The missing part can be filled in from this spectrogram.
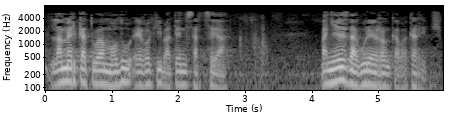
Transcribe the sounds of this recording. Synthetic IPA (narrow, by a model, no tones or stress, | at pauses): lame̞ɾkat̪uamo̞ðuʔe̞ɣ̞o̞kiβat̪e̞nsaɾt͡se̞̰a̰ | βajɲaezd̪aɣ̞uɾe̞ːro̞ŋka̰β̞a̰karik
